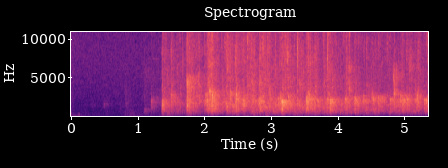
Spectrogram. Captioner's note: applause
